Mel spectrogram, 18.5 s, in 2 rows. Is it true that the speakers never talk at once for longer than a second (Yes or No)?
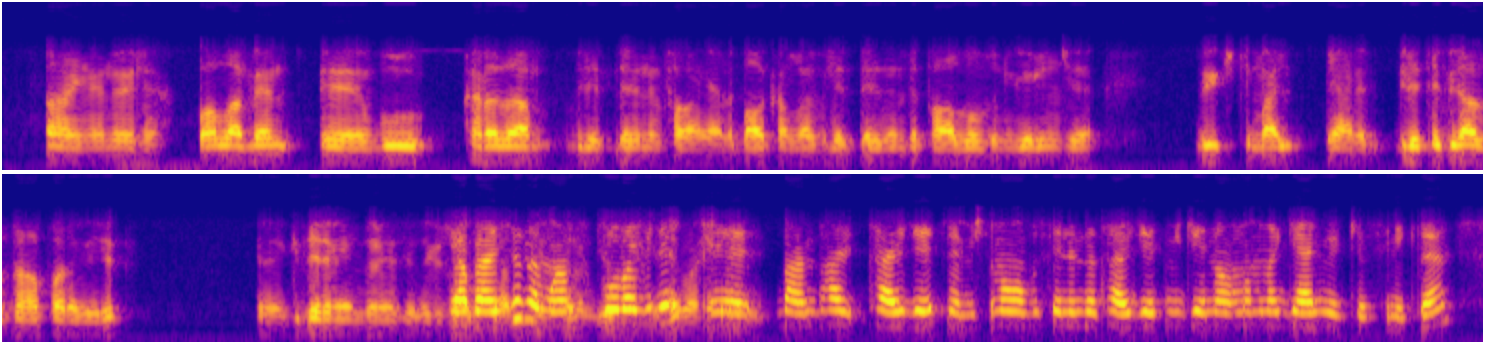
No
